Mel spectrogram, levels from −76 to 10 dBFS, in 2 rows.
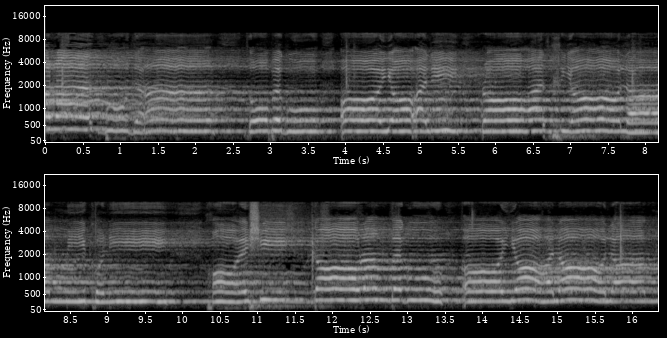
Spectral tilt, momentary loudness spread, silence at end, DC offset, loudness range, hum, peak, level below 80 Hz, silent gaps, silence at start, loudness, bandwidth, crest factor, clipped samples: -2.5 dB/octave; 8 LU; 0 s; under 0.1%; 3 LU; none; 0 dBFS; -74 dBFS; none; 0 s; -17 LUFS; 10 kHz; 18 dB; under 0.1%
